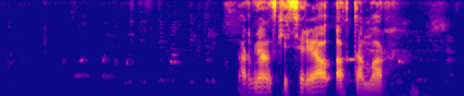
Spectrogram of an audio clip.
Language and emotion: Russian, neutral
